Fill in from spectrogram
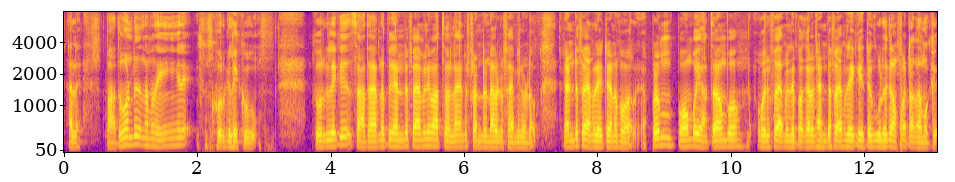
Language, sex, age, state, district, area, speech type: Malayalam, male, 30-45, Kerala, Kasaragod, rural, spontaneous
